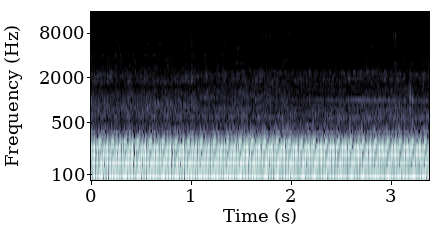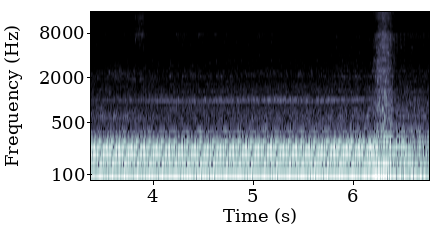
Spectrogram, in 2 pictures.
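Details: V8 truck at idle after fitting new 2-inch high-flow catalytic converters, X-pipe not yet finished: deep, loud, lumpy idle with a steady firing beat and no rattle or hiss from the exhaust; sounds healthy and rowdy.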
